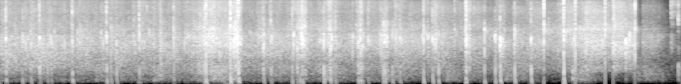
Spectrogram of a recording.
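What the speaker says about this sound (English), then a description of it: "let's give her a round of applause to appreciate it" Audience applause after a keynote talk at a university innovation day, with loud, distinct individual claps rising to a fuller burst midway and cutting off near the end.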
